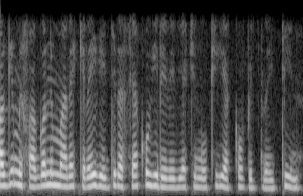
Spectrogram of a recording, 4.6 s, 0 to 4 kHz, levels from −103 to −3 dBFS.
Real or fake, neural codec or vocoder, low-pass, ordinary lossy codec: real; none; 3.6 kHz; none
